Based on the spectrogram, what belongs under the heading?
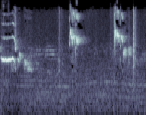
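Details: Oriental magpie-robin lure song for stirring a kept bird to sing and spread its tail: a clear whistled note sliding down, followed by two brief bright, buzzy high phrases with pauses between.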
